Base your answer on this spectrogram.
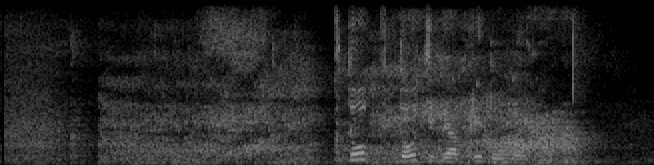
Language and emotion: Russian, neutral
